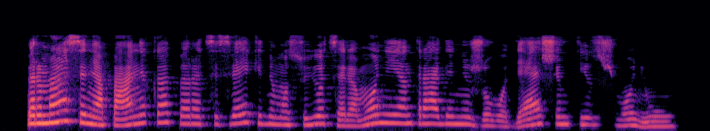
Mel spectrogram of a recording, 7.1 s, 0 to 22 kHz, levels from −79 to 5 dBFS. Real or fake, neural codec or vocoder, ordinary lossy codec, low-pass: real; none; MP3, 96 kbps; 7.2 kHz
